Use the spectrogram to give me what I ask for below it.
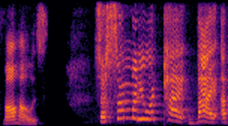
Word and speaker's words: Bauhaus: So yes, somebody would buy a piece of, how do you pronounce it then? Is it Boghouse or Bauhaus. Bauhaus? Yes, Bauhaus.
